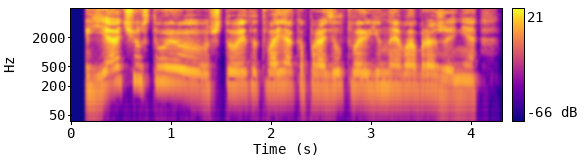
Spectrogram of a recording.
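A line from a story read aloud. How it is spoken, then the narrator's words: Mocking. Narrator (Russian): насмешливо отзывался Андрей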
